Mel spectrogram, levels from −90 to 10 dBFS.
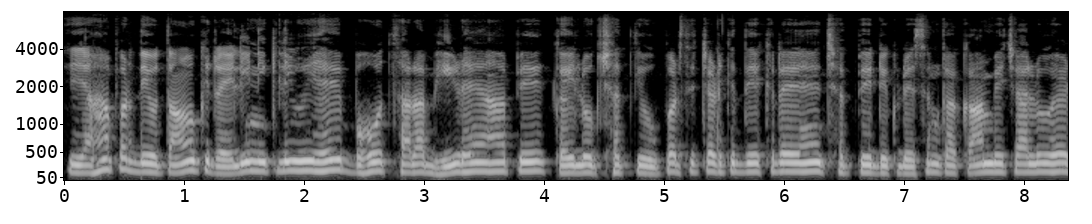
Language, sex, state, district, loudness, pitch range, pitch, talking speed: Hindi, male, Uttar Pradesh, Varanasi, -20 LUFS, 140-160 Hz, 150 Hz, 235 wpm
